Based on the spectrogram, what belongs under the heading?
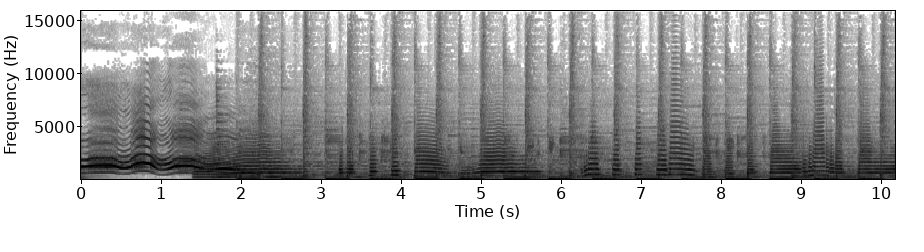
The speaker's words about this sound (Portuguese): Ele deu um grito forte, um grito muito alto.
